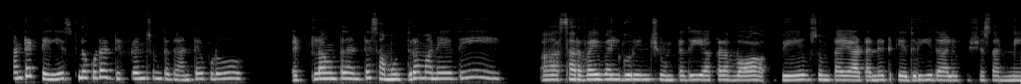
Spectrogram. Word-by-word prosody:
అంటే 305 +7 +2
టేస్ట్‌లో 255 +5 +2
కూడా 320 +2 +2
డిఫరెన్స్ 270 +1 0
ఉంటది. 245 -4 -2
అంటే 215 +4 -2
ఇప్పుడు 255 0 -3 0.7
ఎట్లా 225 +6 0
ఉంటందంటే 270 0 +1
సముద్రం 240 +4 +3
అనేది 270 +3 0 0.7
ఆహ్, 220 0 0
సర్వైవల్ 225 0 +4
గురించి 225 0 +2
ఉంటది. 210 0 -1
అక్కడ 210 +1 -2
వా 200 0 +1 0.4
వేవ్స్ 215 +2 +1
ఉంటాయి. 205 -1 0
ఆటన్నిటికి 200 +2 -2
ఎదురీదాలి 200 0 -1
ఫిషెస్ 195 0 -11
అన్నీ. 190 0 -2
225 Hz, 135 wpm, -23 LUFS, 205-260 Hz, 0.7 s, సర్వైవల్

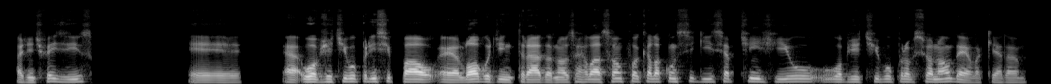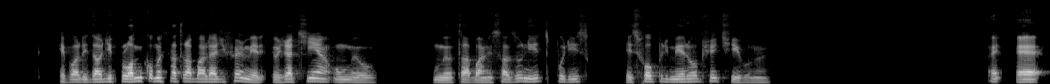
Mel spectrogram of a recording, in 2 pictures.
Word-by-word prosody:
A 105 - -2
gente 105 0 -3
fez 140 -2 -2
isso. 120 +3 -5 1.0
Eh, 100 -1 -3 0.4
ah, 110 -1 +3
o 125 - +6
objetivo 125 +3 +3
principal, 130 -4 +5
é 105 -1 +4
logo 125 +4 +7
de 120 - -7
entrada 110 -1 +3
na 110 +1 -1
nossa 110 +3 -3
relação, 120 +4 +2
foi 140 0 -3
que - - -17
ela 130 - +3
conseguisse 135 -3 -6
atingir 125 -3 -3
o 130 - -2
o 130 -2 -5
objetivo 120 +1 -5
profissional 125 +1 -1
dela, 100 -6 -1
que - - -11
era 100 0 -6 0.9
revalidar 115 +1 0
o - - 0
diploma 135 +1 +3
e - - 0
começar 150 -2 0
a - - +2
trabalhar 130 -2 +2
de 120 - -11
enfermeira. 120 -6 -2
Eu 110 - -5
já 130 +3 +3
tinha 140 +1 0
o 115 - -7
meu 105 -2 -5 0.6
o 110 - -8
meu 105 0 -1
trabalho 105 0 -1
nos 105 - -8
Estados 110 - -3
Unidos, 145 0 -2
por 130 - -6
isso 120 +1 -7 0.4
esse 110 0 -6
foi 135 - +3
o - - -10
1º 125 0 -3
objetivo, 135 -7 -6
né. 100 0 -11 2.2
É - - -2 0.2
é - - +7
120 Hz, 165 wpm, -22 LUFS, 110-135 Hz, 2.2 s, logo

